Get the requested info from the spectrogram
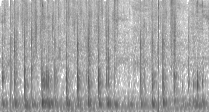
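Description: Faint, rapid, irregular clicking, several clicks a second, over a steady low hum.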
